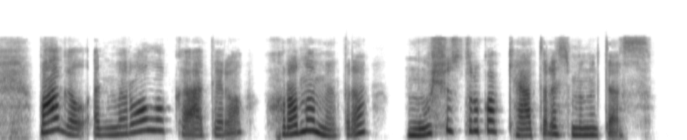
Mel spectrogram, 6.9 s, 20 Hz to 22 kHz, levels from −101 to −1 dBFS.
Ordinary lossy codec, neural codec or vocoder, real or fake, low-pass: AAC, 32 kbps; codec, 16 kHz, 4 kbps, FreqCodec, larger model; fake; 7.2 kHz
